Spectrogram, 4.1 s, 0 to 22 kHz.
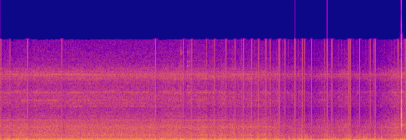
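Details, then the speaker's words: Carrier Infinity GreenSpeed 25VNA inverter heat pump starting in cool mode: a loud deep rumble with a steady drone and light ticking that sounds faulty but is normal startup behavior for this unit. "sounds like there's something wrong with it when it starts up but that's how it's supposed to sound"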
